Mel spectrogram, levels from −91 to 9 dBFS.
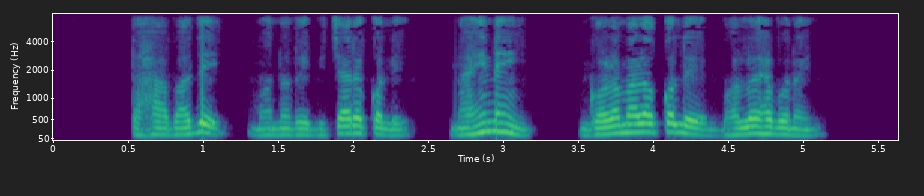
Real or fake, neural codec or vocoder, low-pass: real; none; 7.2 kHz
